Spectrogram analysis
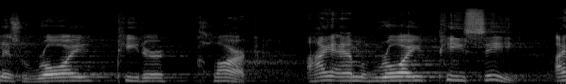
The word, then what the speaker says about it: Clark: to Rhode Island to hear my last name Clark pronounced like the timepiece clock hickory dickory dock my name is Roy Peter clock from the Catholic perspective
